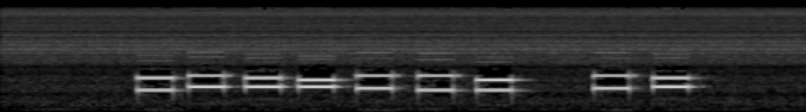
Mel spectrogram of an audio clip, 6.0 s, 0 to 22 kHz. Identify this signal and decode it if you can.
DTMF, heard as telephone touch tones, dialled by hand, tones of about 270 ms, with room echo. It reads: 2987631 68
